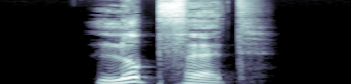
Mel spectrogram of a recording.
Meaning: second-person plural subjunctive I of lupfen
- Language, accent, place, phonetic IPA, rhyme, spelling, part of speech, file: German, Germany, Berlin, [ˈlʊp͡fət], -ʊp͡fət, lupfet, verb, De-lupfet.ogg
